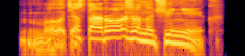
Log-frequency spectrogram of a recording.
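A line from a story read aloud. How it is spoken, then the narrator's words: Creaky female voice nearby. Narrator (Russian): Проскрипел рядом голос хранительницы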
